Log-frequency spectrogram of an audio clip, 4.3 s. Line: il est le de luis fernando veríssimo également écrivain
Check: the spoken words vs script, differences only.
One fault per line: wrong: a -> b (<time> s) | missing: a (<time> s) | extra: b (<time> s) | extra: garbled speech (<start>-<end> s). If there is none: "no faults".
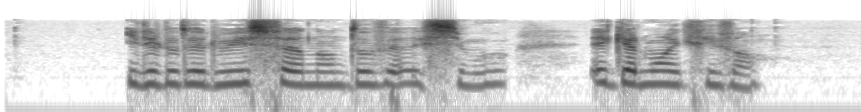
no faults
